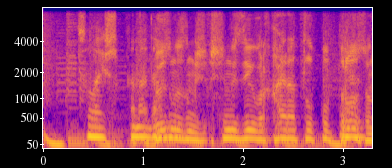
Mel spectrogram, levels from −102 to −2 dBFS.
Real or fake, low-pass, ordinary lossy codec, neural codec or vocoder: real; 7.2 kHz; none; none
